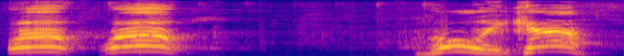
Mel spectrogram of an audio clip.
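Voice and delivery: high startled yelps; surprised shout. Real, not acted. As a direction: blurt it out in shock. Sudden surprise while gaming.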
